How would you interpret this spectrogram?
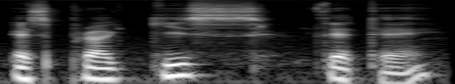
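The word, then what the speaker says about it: ἐσφραγίσθητε: 그래서 유앙겔리온 테스 소테리아스 헤몬 엔호 카이 비투산테스 에스프라기스 세테 에스 이건 F 발음이라고 그랬죠. 에스프라 기스 세테 에스프라기스세테 여기 악센트 여기 있습니다.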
